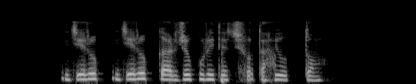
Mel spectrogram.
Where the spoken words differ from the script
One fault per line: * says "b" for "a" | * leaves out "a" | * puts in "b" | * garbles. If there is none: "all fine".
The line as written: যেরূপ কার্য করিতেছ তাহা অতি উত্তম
* puts in "যেরূপ"
* leaves out "অতি"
